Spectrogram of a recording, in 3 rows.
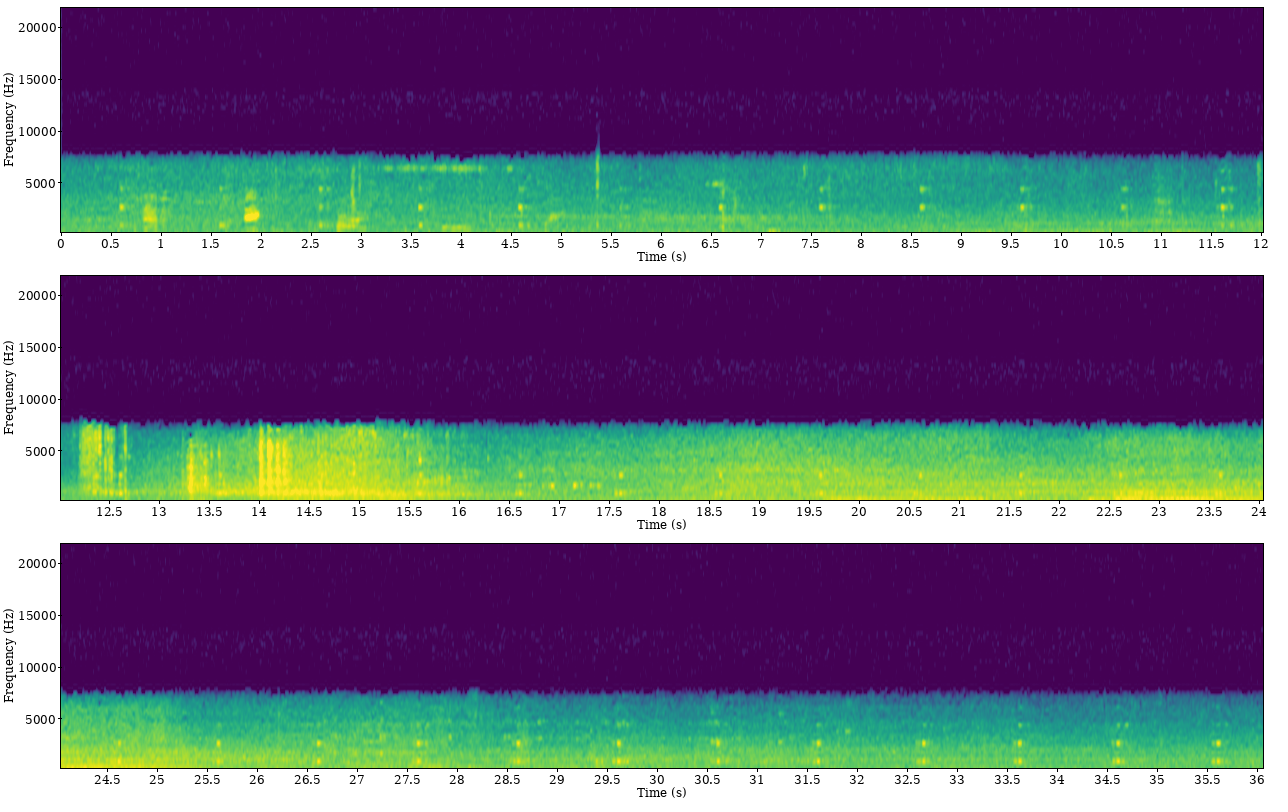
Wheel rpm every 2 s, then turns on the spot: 0, 0, 0, 0, 0, 0, 0, 0, 0, 0, 0, 0, 0, 0, 0, 0, 0, 0.
none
